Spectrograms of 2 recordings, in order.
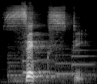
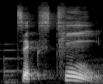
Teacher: for the first one 60 we say the first part a little stronger · for the second one 16 we say the second part a little harder or a little stronger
